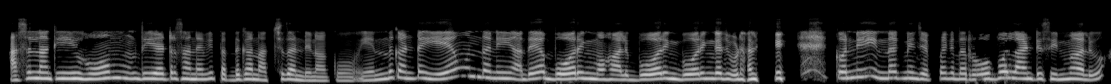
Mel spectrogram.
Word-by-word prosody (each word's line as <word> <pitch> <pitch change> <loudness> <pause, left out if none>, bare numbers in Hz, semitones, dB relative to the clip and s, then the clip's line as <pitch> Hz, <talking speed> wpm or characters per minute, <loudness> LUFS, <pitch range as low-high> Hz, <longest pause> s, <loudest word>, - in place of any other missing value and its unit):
అసలు 280 +8 -2
నాకు 270 -1 +2
ఈ - - +3 0.2
హోమ్ 270 +5 +2 0.2
థియేటర్స్ 260 0 +1
అనేవి 245 +1 +1
పెద్దగా 230 +2 -2
నచ్చదండి 210 -1 -2
నాకు. 175 0 -8 0.3
ఎందుకంటే, 290 +5 -1 0.2
ఏముందని 335 -4 -2 0.2
అదే 250 +4 0 0.2
బోరింగ్ 260 +2 +4
మొహాలు, 225 -2 -1
బోరింగ్, 250 +3 +3
బోరింగ్‌గా 265 +3 +2
చూడాలి. 235 +4 +1 0.6
కొన్ని 305 +4 0
ఇందాక 295 0 -2
నేను 270 -2 0
చెప్పా 255 +4 -5
కదా! 250 -1 -1
'రోబో' 250 +5 0
లాంటి 260 -1 +1
సినిమాలు 240 -2 +1
255 Hz, 135 wpm, -21 LUFS, 235-275 Hz, 0.6 s, బోరింగ్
